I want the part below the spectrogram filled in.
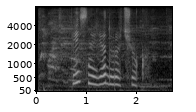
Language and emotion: Russian, neutral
